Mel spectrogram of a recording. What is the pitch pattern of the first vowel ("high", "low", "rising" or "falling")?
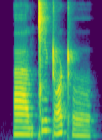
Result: low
